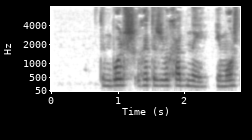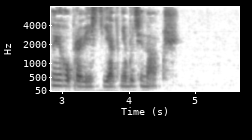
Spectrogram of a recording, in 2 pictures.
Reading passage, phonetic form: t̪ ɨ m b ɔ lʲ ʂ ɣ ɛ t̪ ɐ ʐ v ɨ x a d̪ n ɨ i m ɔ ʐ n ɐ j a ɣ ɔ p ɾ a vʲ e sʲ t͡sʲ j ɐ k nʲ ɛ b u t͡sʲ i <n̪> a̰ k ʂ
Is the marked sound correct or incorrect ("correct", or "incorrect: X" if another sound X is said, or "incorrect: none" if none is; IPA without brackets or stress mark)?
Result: correct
